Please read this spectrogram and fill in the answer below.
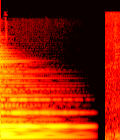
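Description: Intro music: a final strummed guitar chord ringing out, dying away steadily and fading to nothing just before the end.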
